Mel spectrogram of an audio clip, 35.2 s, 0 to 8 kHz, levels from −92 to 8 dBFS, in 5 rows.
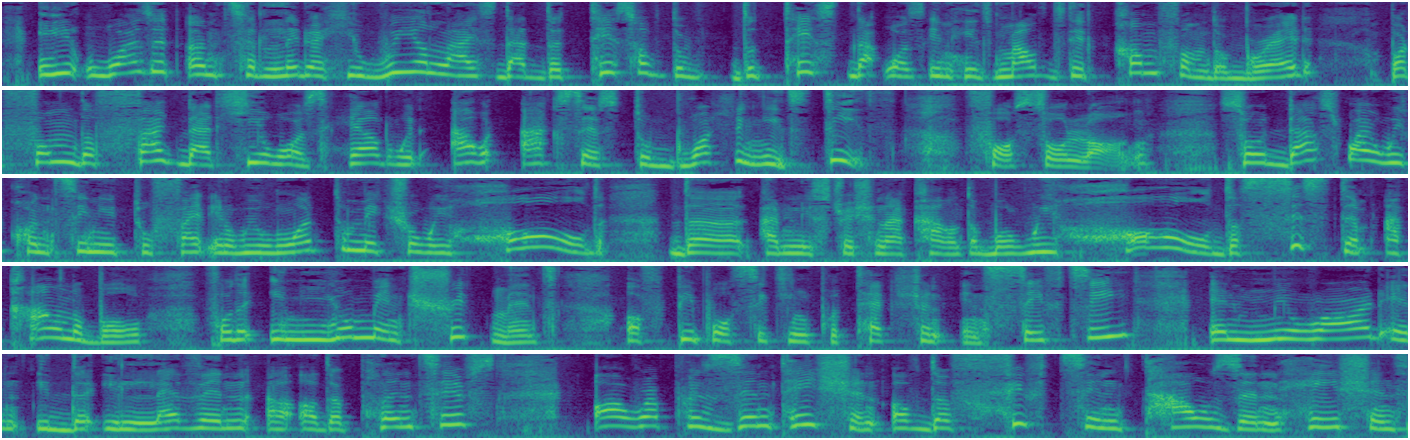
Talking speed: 150 wpm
